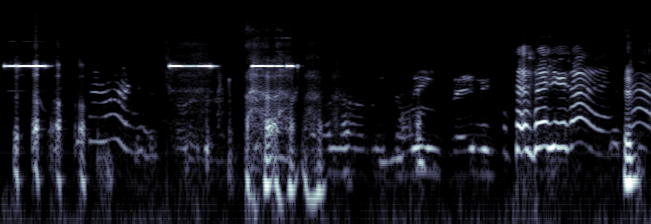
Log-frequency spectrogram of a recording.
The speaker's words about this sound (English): What's that? Not sure. It's on your end. Ooh. You got the fire alarm going off? Yeah.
